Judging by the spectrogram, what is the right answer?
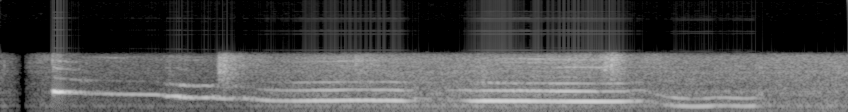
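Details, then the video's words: Female pet dog singing along indoors to the song Island In The Sun played with its owner: one long, clear, melodic howl sliding down from a high start, holding two steady lower notes, then dipping lower at the end. "Bella Sings Island In The Sun"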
